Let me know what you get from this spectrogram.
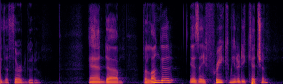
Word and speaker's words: langar: The langar, is that how you pronounce it? – Yep.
